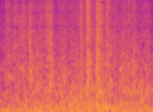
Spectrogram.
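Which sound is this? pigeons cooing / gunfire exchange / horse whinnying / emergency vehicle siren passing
pigeons cooing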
